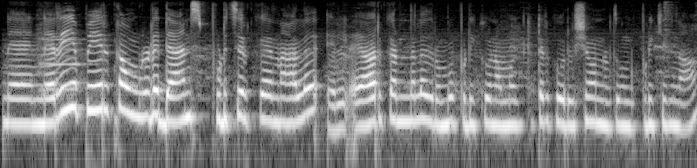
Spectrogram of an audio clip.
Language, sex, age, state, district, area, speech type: Tamil, female, 18-30, Tamil Nadu, Karur, rural, spontaneous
